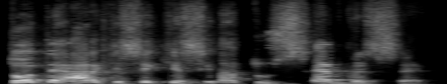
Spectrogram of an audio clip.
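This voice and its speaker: A man's voice: high-pitched, a bit bright, husky. A man preaching a sermon, earnest, rising on key points and acting out the people in his stories.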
